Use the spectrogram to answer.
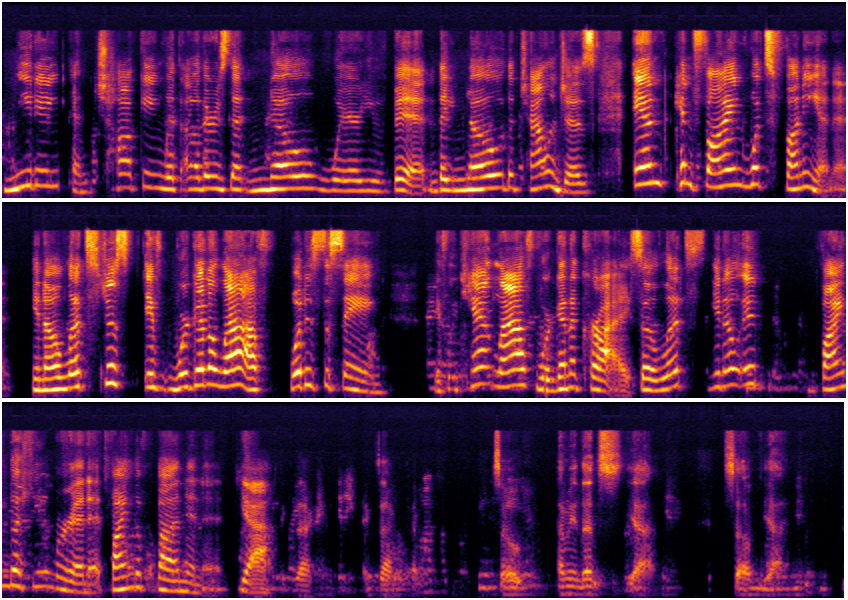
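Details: Adult woman speaking; typical speech.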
